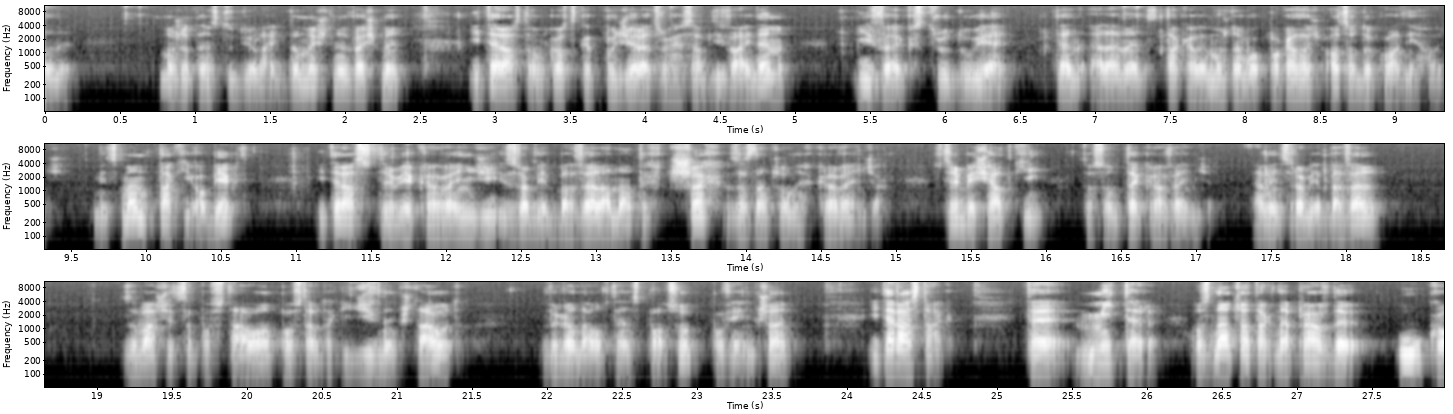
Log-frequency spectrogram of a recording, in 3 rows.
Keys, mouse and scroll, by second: 0.4 click, 2.5 Tab, 3.1 w, 3.9 click, 5.1 3, 5.5 middle click, 6.1 e, 7.1 ctrl+click, 7.7-9.1 ctrl+middle drag, 9.3 scroll up 1, 9.8 shift+middle click, 10.8 shift+2, 11.5 shift+right click, 12.3 shift+right click, 13.2 shift+right click, 14.5 z, 16.1-16.4 scroll up 2, 16.6 scroll down 2, 17.7 ctrl+b, 20.6 click, 21.0 z, 21.6 middle click, 22.2 middle click, 22.8-23.1 scroll up 2, 23.3-24.3 shift+drag.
